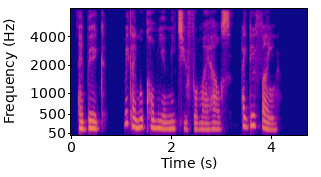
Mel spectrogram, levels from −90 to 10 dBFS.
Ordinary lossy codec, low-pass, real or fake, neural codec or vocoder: none; none; fake; codec, 16 kHz, 2 kbps, FunCodec, trained on Chinese and English, 25 frames a second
